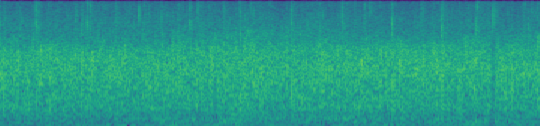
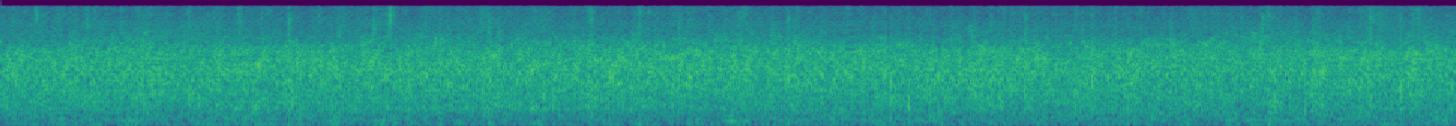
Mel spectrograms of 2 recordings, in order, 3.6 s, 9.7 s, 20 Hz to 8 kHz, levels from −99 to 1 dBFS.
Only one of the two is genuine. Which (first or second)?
first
